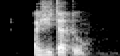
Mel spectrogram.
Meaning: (noun) agitato
- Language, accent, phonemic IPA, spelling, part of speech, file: French, France, /a.ʒi.ta.to/, agitato, noun / adverb, LL-Q150 (fra)-agitato.wav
